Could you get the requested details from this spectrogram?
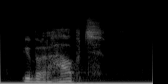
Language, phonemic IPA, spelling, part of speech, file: Dutch, /ybərˈɦɑu̯(p)t/, überhaupt, adverb, Nl-überhaupt.ogg
- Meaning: at all; anyway; in the first place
